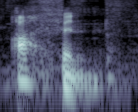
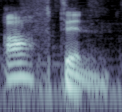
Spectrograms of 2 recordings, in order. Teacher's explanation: They kind of leave out the strong T sound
